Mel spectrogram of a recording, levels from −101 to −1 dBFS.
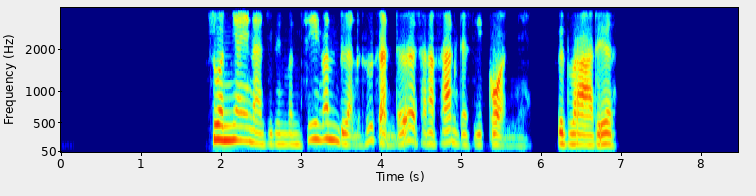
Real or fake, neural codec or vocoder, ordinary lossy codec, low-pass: fake; codec, 16 kHz, 4 kbps, FunCodec, trained on LibriTTS, 50 frames a second; none; 3.6 kHz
